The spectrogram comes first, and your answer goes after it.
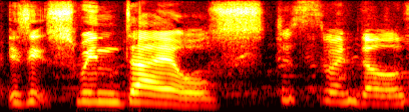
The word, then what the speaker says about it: Swindells: what pisses me off is when people don't pronounce is it swindolles just Swindle swindles which has been getting a lot of stick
